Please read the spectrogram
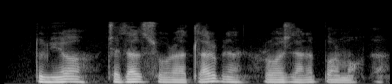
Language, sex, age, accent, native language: Uzbek, male, 25-34, Toshkent viloyati, Uzbek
